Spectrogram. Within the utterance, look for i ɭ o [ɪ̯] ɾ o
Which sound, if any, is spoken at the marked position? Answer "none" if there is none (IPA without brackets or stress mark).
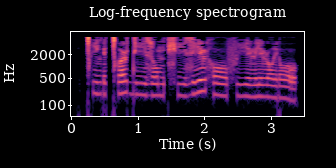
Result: ɪ̯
